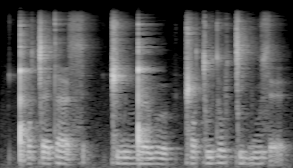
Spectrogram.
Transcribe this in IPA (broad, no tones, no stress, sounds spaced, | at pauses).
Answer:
ǃʰ ɔ ǀ ɛ t æ s | ǁ i w i ŋ͡ǃ œ w ʊ | ǁ ɔ ǀ u d o v ǀ i b w u s ɛ̰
